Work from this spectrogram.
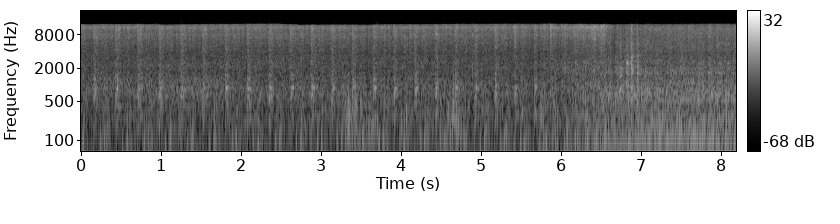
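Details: Peugeot 306 XLdt diesel, cold: two glow-plug cycles and long, even cranking near four turns a second before it finally fires, then revs slowly with pedal floored; hard start caused by two dead glow plugs.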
